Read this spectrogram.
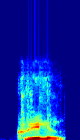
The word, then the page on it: creel: Indian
